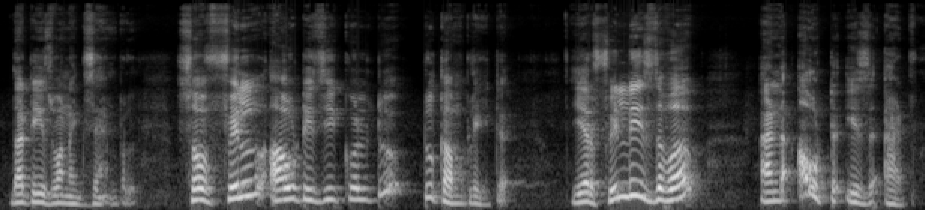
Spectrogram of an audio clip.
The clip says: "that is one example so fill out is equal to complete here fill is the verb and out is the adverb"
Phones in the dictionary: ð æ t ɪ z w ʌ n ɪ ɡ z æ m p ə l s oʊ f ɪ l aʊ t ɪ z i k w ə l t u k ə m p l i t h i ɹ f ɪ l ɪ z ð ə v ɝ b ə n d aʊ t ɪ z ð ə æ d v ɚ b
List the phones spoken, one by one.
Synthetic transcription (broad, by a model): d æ t ɪ z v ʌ n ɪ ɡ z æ m p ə l s oʊ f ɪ l aʊ t ɪ z i k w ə l t u k ə m p l i t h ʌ ɹ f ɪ l ɪ z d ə v ɝ b ə n d aʊ t ɪ z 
